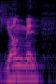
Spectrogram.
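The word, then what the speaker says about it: Ljungman: We've heard it both ways. Joe Migdanell said it Lungman, but looking up the pronunciation in Swedish on Google, it was Youngman.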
